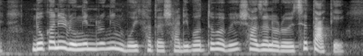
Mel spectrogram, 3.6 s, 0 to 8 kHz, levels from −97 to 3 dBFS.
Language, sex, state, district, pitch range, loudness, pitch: Bengali, female, West Bengal, Alipurduar, 215-275 Hz, -18 LUFS, 250 Hz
